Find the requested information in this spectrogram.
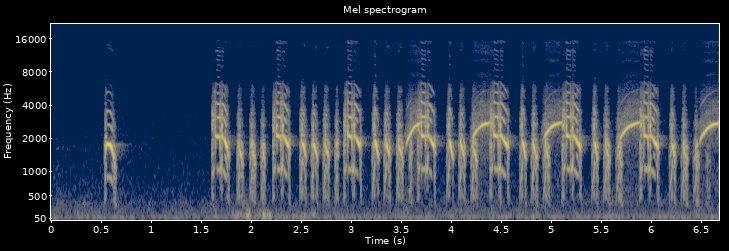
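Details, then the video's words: Grey francolin calling loudly. After a single opening note, it gives a fast rhythmic run of sharp, clipped notes mixed with rising whistled phrases that arch upward and repeat about every second. The series grows steadily more insistent. "Irani teetar ki awaz Dakhni teetar ki awaz Teetar voice تیتر کی آواز Teetar ki boli"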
